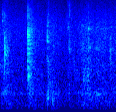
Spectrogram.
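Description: Faint chewing of pizza with soft mouth clicks, about one every half second, over near silence.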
